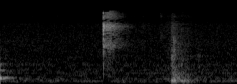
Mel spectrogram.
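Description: Two short handling sounds: a sharp, bright click about a second in, then a duller knock a little more than half a second later, from craft materials being handled at the work table.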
